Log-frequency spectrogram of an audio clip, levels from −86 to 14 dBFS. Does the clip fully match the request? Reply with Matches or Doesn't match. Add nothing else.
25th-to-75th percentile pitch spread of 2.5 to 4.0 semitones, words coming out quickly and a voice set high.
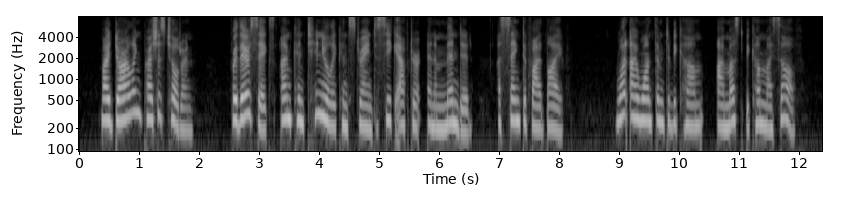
Doesn't match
